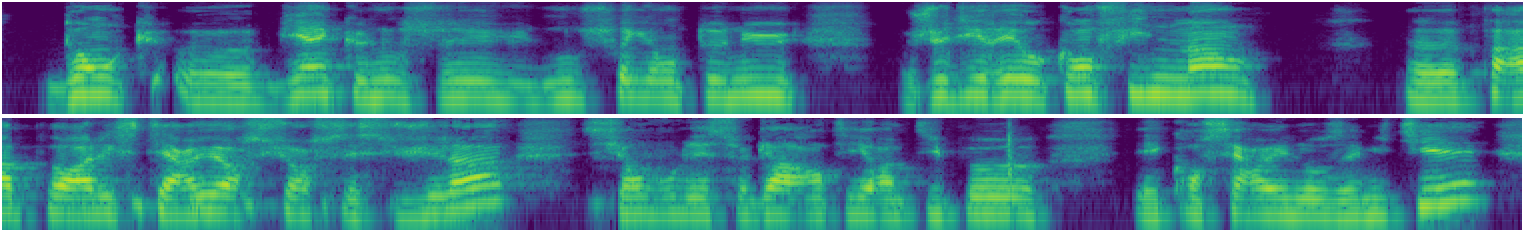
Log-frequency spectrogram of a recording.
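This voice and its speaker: In a very clean recording with a silent background, a man with a high voice and ordinary pitch variation speaks with long, frequent pauses. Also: fairly slow pace. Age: 60s. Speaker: spiritist medium and author. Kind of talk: interview. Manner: hesitant with fillers.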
